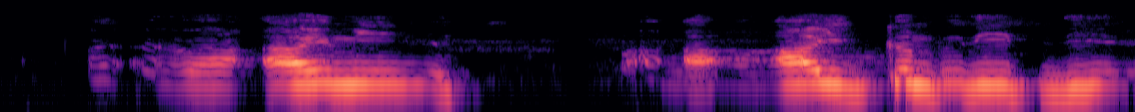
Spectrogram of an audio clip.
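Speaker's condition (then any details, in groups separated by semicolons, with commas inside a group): Cerebral palsy; from birth, affects walking; cannot speak normally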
